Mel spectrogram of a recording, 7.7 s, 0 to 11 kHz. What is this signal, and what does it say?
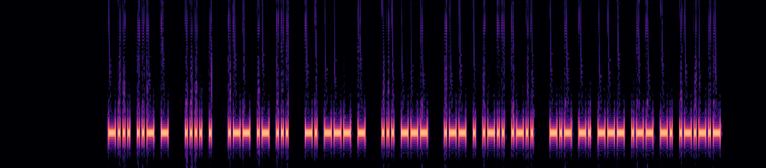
Morse code, heard as a keyed tone, about 52 wpm, 700 Hz. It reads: BUT HE WAS NOT SO WELL KNOWN.
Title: Sentences from Top 1000 Words - Review Part 3 - 50wpm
